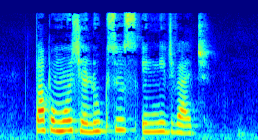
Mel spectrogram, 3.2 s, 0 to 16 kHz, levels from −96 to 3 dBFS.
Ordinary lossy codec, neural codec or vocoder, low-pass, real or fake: MP3, 48 kbps; codec, 44.1 kHz, 2.6 kbps, SNAC; 14.4 kHz; fake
